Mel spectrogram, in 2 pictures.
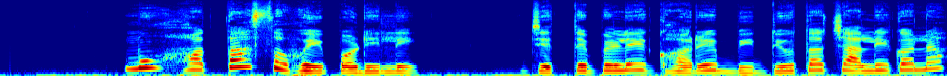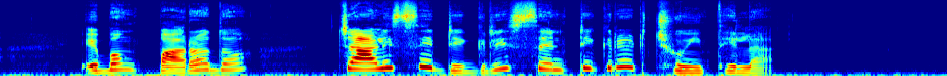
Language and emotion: Odia, sad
